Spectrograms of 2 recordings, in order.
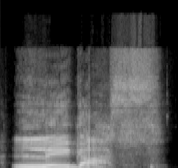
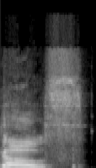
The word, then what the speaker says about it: Lagos: all right okay oh obi's correcting me it's pronounced lagos i thought it was legos all right well you would know thank you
